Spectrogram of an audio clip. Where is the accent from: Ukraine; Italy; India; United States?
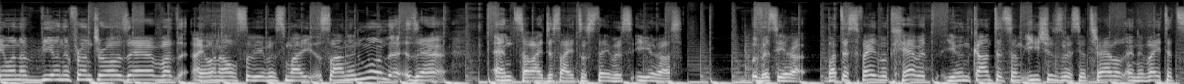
Ukraine; Lviv, Lviv Oblast; English is a second language; I already was on some gigs of Euro in Kyiv, but this time we didn't have to travel so far because we are from Lviv.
